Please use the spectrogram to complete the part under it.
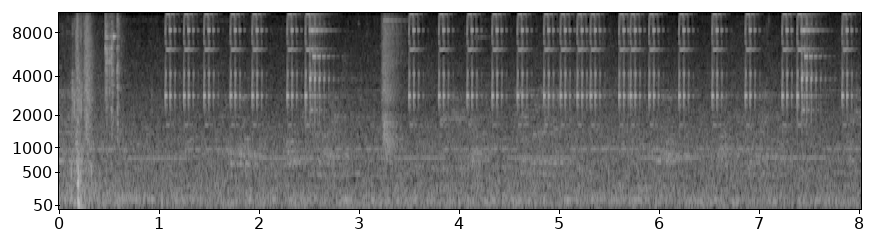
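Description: A game menu ticks with quick, repeated clicks as the selection moves.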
